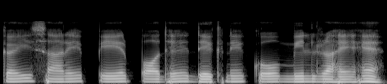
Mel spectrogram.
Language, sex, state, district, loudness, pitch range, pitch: Hindi, male, Assam, Kamrup Metropolitan, -19 LUFS, 125-135 Hz, 130 Hz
